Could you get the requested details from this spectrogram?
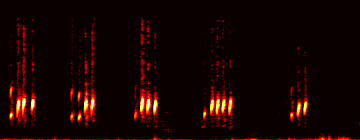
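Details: European goldfinch female calling to stimulate males to mate: short high twittering bursts of three to five quick chirps, repeated about once a second, over low background rumble.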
